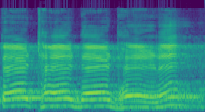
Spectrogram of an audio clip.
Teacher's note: इनका जो उच्चारण है वो मूर्धा से होता है, जीभ के बीचले भाग से इनका उच्चारण होता है, इसलिए इनको मूर्धन्य ध्वनि कहते हैं।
